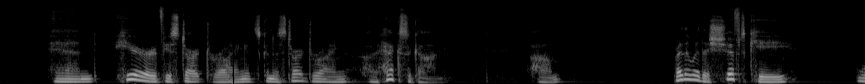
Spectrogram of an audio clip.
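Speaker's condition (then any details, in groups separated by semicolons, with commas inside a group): No condition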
